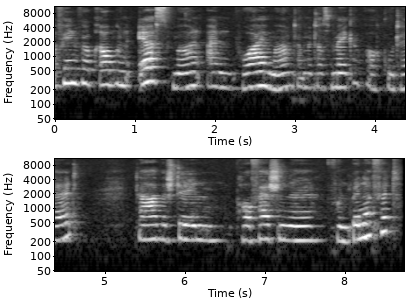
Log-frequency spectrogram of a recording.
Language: German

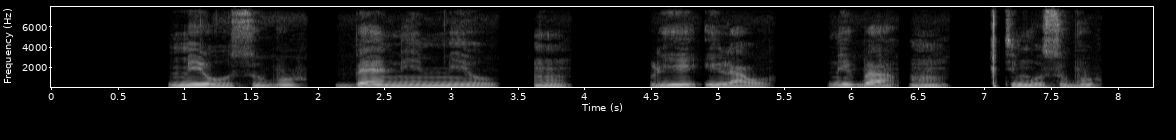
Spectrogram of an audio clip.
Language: Yoruba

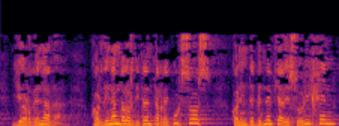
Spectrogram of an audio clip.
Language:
Spanish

